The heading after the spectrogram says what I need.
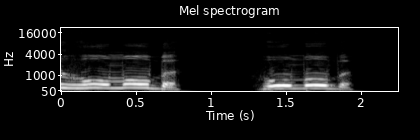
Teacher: Ni ba yang bertanda sukun, qalqalah sughra, lantunan kecil saja.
